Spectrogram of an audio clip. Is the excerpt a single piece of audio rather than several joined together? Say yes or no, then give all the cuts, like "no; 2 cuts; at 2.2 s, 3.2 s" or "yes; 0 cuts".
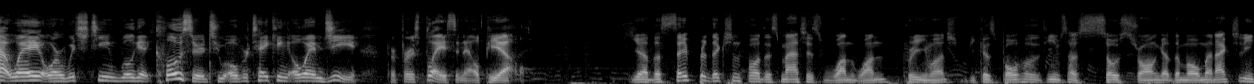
yes; 0 cuts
